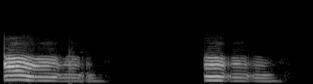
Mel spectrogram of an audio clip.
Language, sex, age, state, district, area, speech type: Assamese, female, 45-60, Assam, Lakhimpur, rural, conversation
